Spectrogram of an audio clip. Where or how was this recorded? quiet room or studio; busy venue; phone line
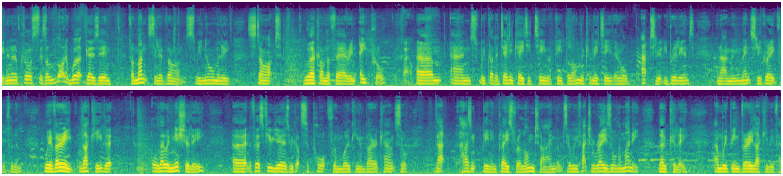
busy venue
